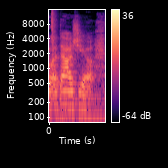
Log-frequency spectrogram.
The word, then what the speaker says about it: Adagio: the Rose and David it's not a hard G it's the other way is it a - you okay - oh yeah cuz of a dog you know that would be the hard G so Adagio that makes more sense who need a sticker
